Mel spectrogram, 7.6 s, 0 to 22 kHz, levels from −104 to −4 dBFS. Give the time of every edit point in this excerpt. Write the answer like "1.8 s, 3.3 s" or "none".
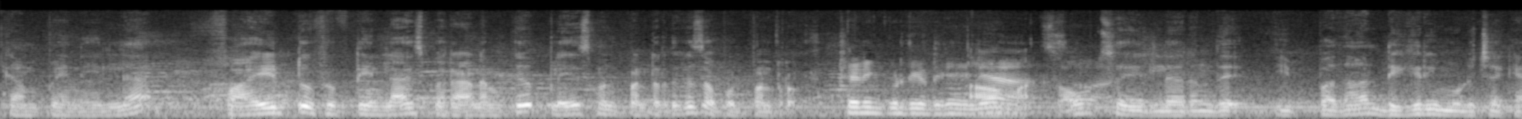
5.2 s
